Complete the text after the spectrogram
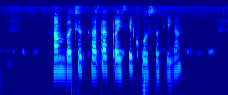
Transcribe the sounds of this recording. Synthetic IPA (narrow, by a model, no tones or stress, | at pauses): həmbət͡ʃət̪kʰat̪akəɪsekʰolsəkilã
